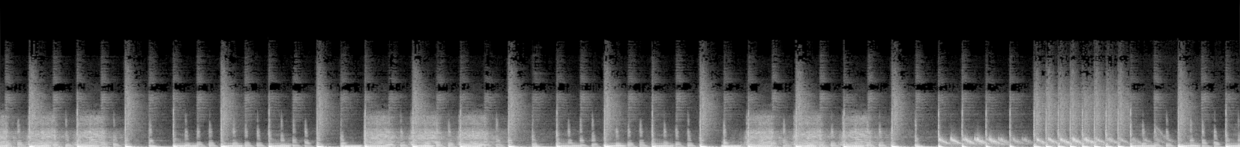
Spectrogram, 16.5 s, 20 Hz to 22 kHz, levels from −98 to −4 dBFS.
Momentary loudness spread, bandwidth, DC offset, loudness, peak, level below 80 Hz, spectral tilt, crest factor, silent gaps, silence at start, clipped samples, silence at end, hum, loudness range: 7 LU; 12.5 kHz; under 0.1%; -17 LUFS; 0 dBFS; -26 dBFS; -6 dB/octave; 16 dB; none; 0 s; under 0.1%; 0 s; none; 3 LU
